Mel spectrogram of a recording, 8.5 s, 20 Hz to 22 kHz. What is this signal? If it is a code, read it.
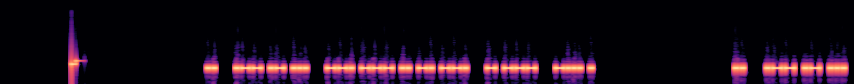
Morse code, heard as a keyed tone, about 36 wpm, 700 Hz. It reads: I WAS GOING TO BE I WAS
